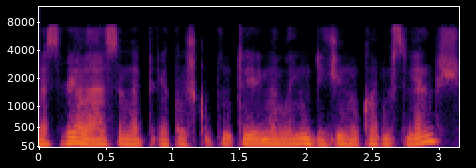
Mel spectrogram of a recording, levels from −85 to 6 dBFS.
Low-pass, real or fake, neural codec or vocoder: 7.2 kHz; fake; codec, 16 kHz, 1 kbps, FreqCodec, smaller model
